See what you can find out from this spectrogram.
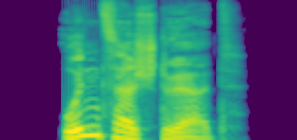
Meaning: undestroyed, intact
- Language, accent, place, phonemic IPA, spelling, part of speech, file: German, Germany, Berlin, /ˈʊnt͡sɛɐ̯ˌʃtøːɐ̯t/, unzerstört, adjective, De-unzerstört.ogg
